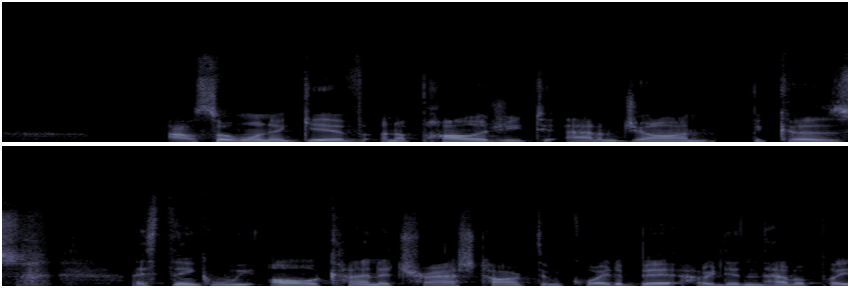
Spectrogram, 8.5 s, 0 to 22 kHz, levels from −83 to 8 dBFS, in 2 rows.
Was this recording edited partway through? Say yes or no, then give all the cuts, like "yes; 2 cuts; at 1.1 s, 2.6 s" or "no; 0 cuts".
no; 0 cuts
